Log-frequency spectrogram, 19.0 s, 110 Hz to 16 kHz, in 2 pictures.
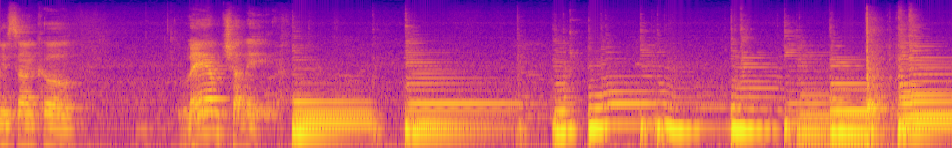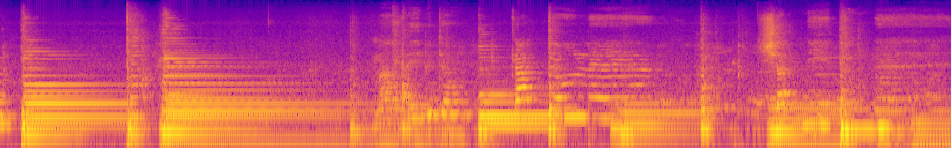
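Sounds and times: classical guitar chords: 0:02.8 - 0:19.0.

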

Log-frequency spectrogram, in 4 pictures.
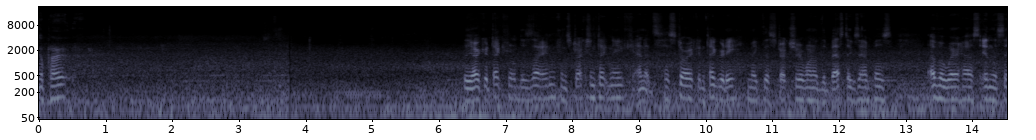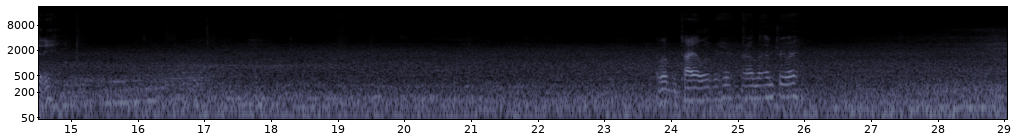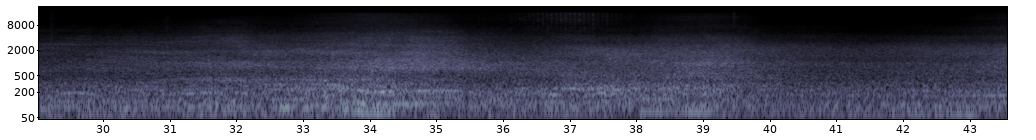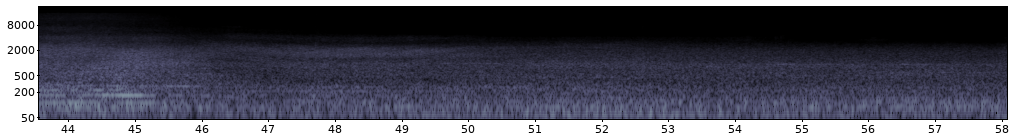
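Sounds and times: cars passing: 0:00.0 - 0:58.0
road noise rumble: 0:00.0 - 0:58.0.

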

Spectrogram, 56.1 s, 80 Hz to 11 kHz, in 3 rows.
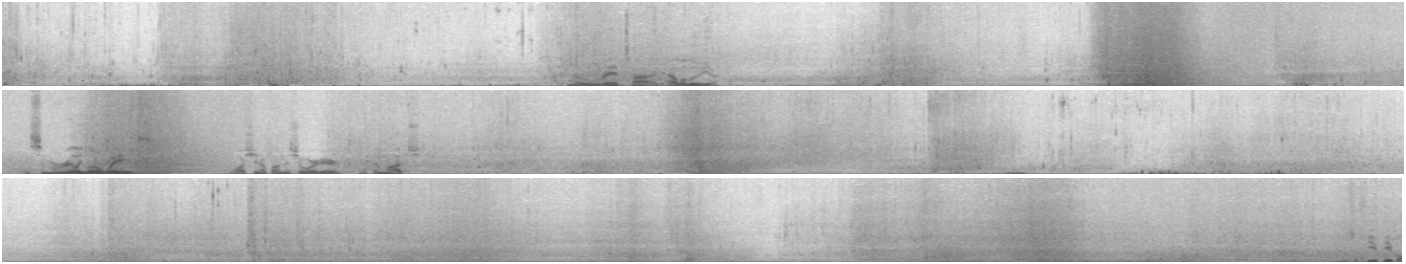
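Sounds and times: gentle waves washing on sand: 0:00.0 - 0:56.0
wind rumbling on microphone: 0:01.1 - 0:07.6, 0:30.9 - 0:37.4.

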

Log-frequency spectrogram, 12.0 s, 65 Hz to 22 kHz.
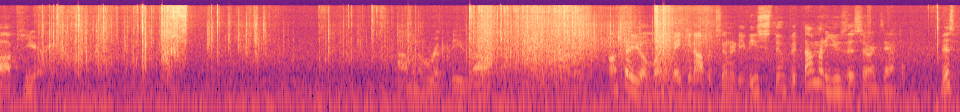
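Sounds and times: paper sheets rustling: 0:00.5 - 0:09.1.

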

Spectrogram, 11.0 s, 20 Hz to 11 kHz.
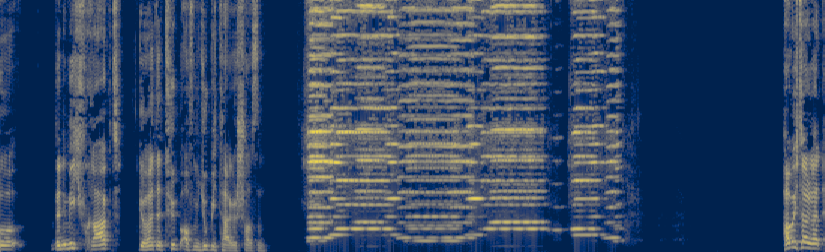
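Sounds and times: harmonica playing held notes: 0:04.0 - 0:08.5.

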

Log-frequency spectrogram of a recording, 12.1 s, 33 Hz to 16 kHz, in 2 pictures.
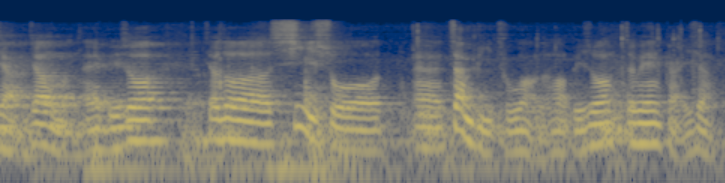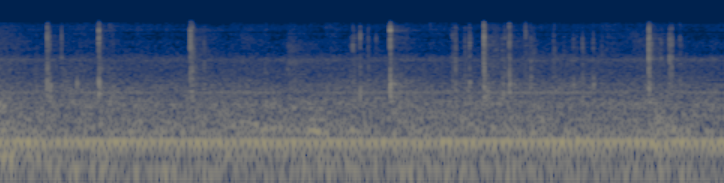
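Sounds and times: steady low hum: 0:00.0 - 0:12.0
computer keyboard keystrokes: 0:05.2 - 0:07.0, 0:07.6 - 0:07.8, 0:09.0 - 0:11.8.

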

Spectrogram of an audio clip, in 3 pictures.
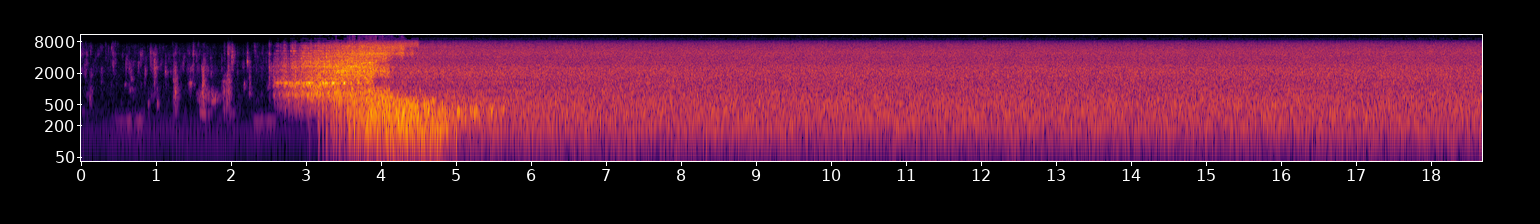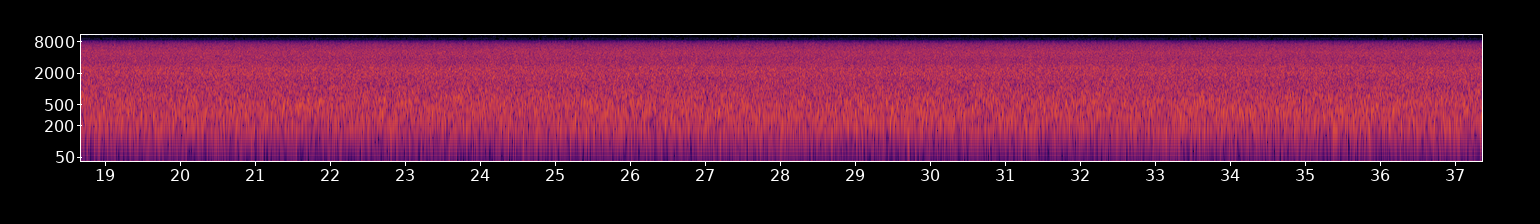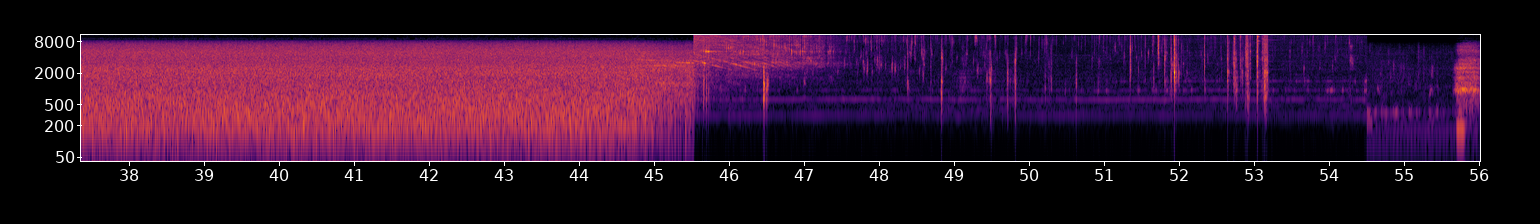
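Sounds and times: angle grinder cutting brick: 0:45.5 - 0:47.5.

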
